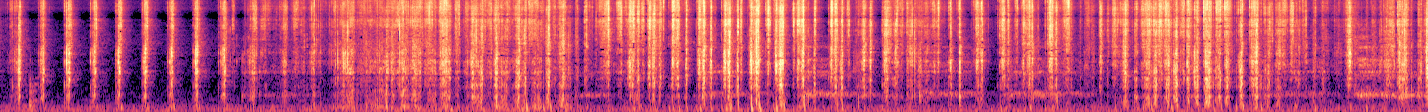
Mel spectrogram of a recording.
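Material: Polymer foam.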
